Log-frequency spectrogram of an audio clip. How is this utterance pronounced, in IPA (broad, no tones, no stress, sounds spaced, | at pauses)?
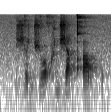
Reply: ʒ ʌ d͡ʒ u χ d͡ʒ i qʼ o p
